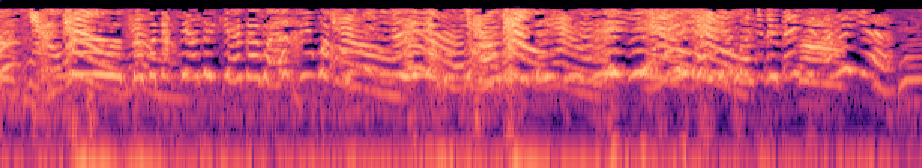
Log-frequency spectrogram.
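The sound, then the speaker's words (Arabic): An angry cat meows and yowls almost nonstop, loud, wanting to pounce on one of the chicks, its drawn-out cries rising and falling in quick succession for several seconds. “وفي هذه الأثناء غضبت القطة كثيرا، فأرادت أن تهجم على أحد الفراخ.”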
